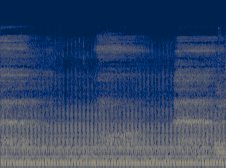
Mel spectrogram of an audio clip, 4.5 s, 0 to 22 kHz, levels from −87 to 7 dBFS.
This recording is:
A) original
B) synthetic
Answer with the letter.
A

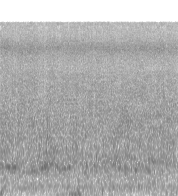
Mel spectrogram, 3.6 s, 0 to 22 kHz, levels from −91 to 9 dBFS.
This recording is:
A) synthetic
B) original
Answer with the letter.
A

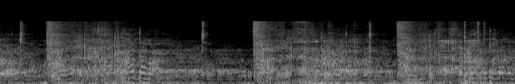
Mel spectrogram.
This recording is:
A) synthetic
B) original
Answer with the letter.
A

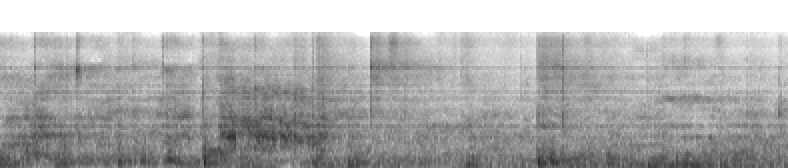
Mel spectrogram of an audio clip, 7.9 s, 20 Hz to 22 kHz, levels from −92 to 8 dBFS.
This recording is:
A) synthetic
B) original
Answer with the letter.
A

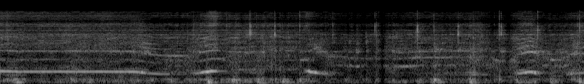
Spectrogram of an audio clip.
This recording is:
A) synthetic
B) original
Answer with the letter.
A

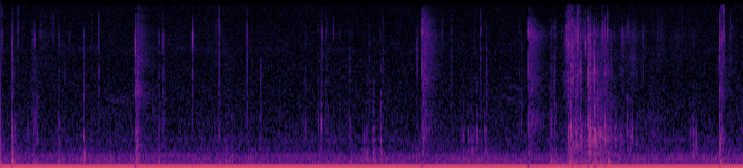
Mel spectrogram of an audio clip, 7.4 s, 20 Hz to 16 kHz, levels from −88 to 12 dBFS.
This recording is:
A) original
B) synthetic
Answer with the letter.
A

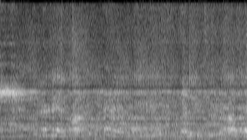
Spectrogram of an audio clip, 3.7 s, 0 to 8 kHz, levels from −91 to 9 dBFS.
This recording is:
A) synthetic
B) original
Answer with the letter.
A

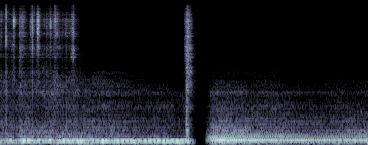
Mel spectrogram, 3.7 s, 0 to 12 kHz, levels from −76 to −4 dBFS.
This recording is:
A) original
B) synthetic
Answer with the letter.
B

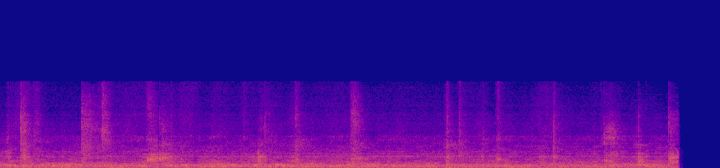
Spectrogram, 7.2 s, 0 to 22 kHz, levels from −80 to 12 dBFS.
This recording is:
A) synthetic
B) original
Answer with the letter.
A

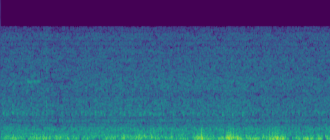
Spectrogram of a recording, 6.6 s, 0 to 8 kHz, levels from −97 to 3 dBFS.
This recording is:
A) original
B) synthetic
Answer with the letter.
A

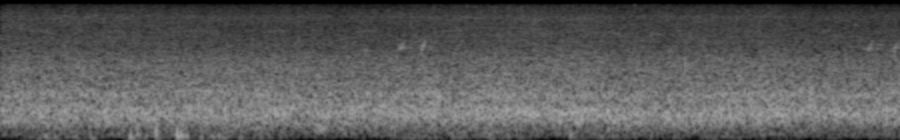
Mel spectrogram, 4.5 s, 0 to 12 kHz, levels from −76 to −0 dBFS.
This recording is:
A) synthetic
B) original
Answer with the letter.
B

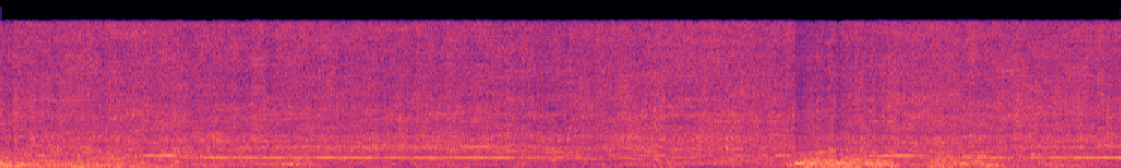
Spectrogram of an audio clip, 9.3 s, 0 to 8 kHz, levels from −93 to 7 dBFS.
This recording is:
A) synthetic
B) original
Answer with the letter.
A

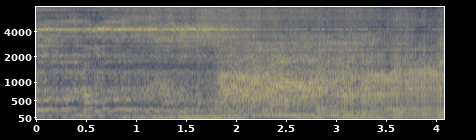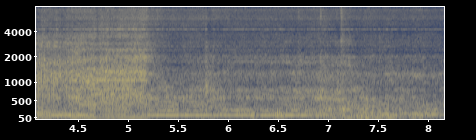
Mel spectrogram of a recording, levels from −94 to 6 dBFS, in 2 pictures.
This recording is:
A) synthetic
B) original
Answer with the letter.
A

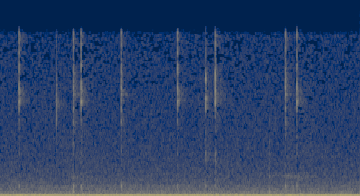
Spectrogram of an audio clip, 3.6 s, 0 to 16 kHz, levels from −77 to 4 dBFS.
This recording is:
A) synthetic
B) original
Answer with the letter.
B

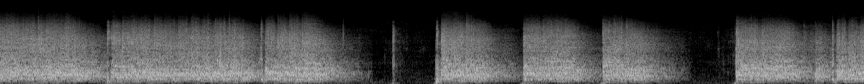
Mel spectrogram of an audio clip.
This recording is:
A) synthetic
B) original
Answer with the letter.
A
